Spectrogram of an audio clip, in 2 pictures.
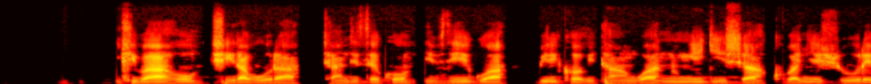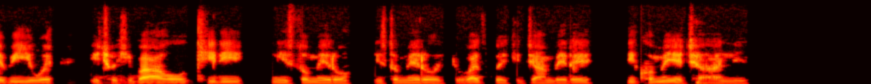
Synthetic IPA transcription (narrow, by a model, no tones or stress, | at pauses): ikʰiβaɦo̞t͡ʃiɾaβuɾa | t͡ʃaːndit͡se̞kʰo̞ivjiːɡwa | βiɾikʰo̞βitʰaːŋɡwanumŋiːɡiʃakʰuβaɲe̞ːʃuɾe̞βiːwe̞ | it͡ʃo̞kʰiβaho̞kʰiɾi | mŋiːso̞me̞ɾo̞ | iso̞me̞ɾo̞ɾɟṵːβat͡swe̞kid͡ʒaːmbe̞ɾe̞ | ɾikʰo̞me̞je̞t͡ʃa̰ːne̞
